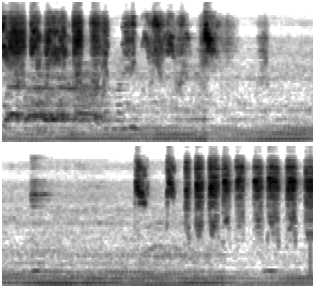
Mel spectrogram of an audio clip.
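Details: Weaver chatter used to get caged birds singing quickly: a rush of buzzy, crackling bursts, a lull with low hum and a brief chip, then a quickening run of short scratchy notes at the end.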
